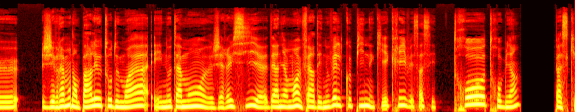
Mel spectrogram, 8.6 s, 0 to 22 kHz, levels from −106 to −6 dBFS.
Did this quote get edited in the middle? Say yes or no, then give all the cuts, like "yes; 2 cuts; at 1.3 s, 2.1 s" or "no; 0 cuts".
yes; 2 cuts; at 1.1 s, 7.3 s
